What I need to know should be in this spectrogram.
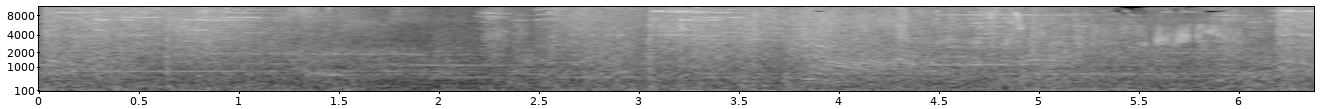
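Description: Hits land with sharp impacts.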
